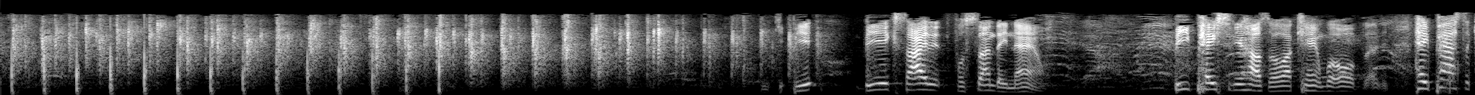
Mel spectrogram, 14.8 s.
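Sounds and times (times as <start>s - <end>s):
audience clapping hands: 0.0s - 8.2s
speech: 8.0s - 10.6s, 11.7s - 14.7s.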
